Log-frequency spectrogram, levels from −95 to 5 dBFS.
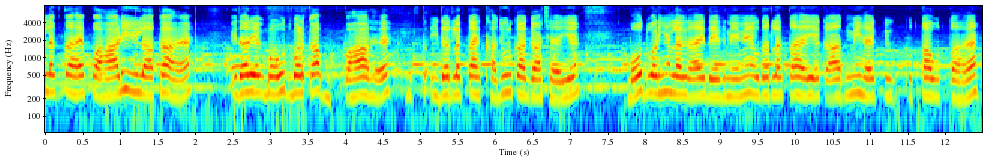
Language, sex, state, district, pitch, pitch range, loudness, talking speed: Hindi, male, Bihar, Supaul, 235 Hz, 220-250 Hz, -16 LUFS, 170 wpm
